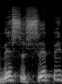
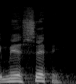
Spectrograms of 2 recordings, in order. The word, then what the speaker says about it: Mississippi: And thanks for driving in all the way from Mississippi to be here. Yeah. Now, I didn't say that right, did I? – No, you didn't. You have to say Mississippi.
